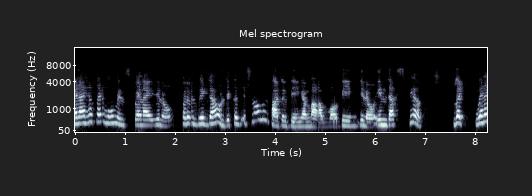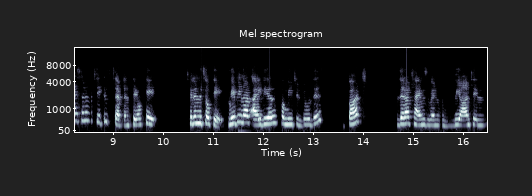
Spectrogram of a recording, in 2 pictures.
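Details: Adult woman speaking; typical speech.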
